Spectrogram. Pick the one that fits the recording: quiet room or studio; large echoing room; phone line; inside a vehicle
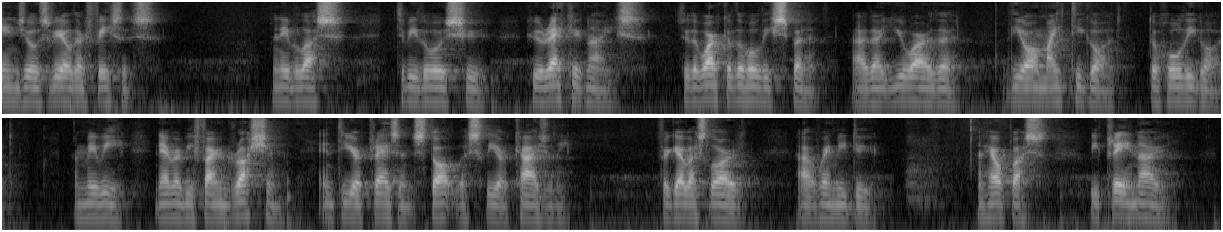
large echoing room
